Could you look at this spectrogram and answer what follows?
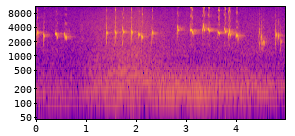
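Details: Lesser green leafbird calling companions, used as a lure: bright repeated whistles in short bursts, each note dropping slightly, delivered in quick runs with brief pauses between groups, over a faint low hum.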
